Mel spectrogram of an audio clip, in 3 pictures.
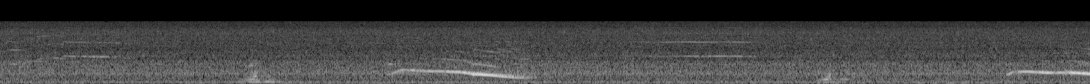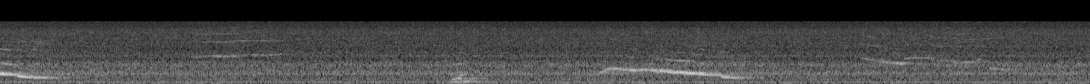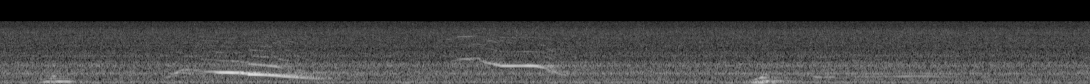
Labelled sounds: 0.6	1.2	humpback whale, 1.3 to 2.9 kHz
4.3	5.0	humpback whale, 0.81 to 2.0 kHz
6.6	7.3	humpback whale, 1.3 to 2.9 kHz
10.7	11.1	humpback whale, 0.84 to 1.2 kHz
12.8	13.8	humpback whale, 1.3 to 5.8 kHz
17.4	17.9	humpback whale, 1.0 to 1.3 kHz
19.5	20.7	humpback whale, 0.91 to 1.3 kHz
23.8	24.7	humpback whale, 0.78 to 1.2 kHz
26.3	27.4	humpback whale, 0.78 to 3.8 kHz

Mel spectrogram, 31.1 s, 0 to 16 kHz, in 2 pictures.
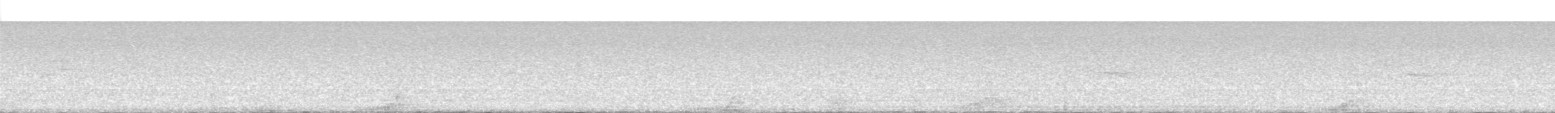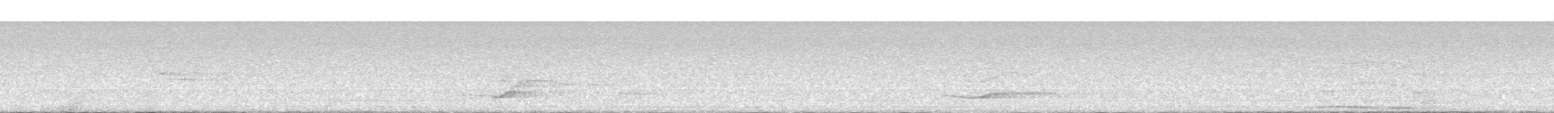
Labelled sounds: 11.0	11.3	humpback whale, 1.2 to 1.4 kHz
14.0	14.3	humpback whale, 1.2 to 1.4 kHz
17.1	17.5	humpback whale, 1.0 to 1.5 kHz
20.7	21.0	humpback whale, 0.80 to 1.1 kHz

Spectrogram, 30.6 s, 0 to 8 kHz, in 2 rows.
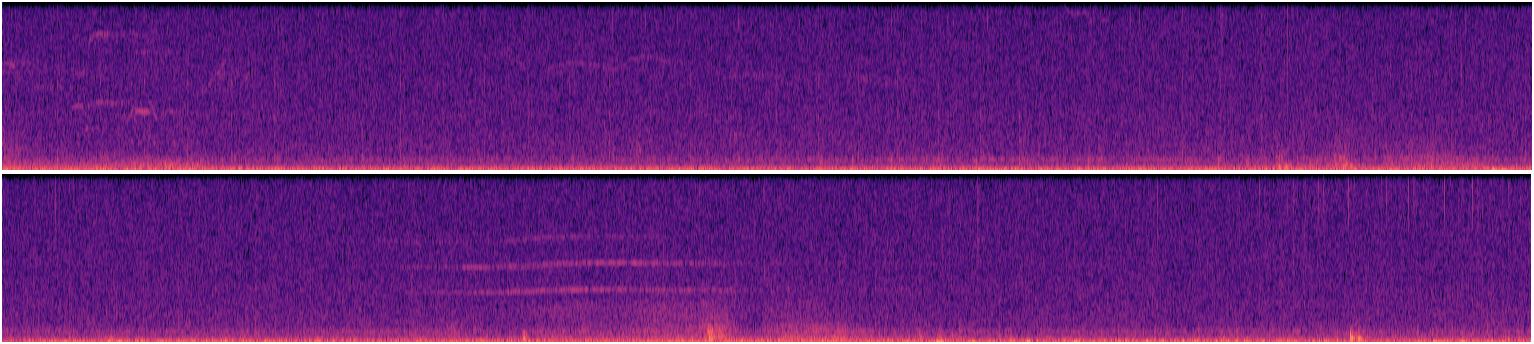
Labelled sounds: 0.6	1.6	killer whale, southern resident, 2.4 to 4.2 kHz

